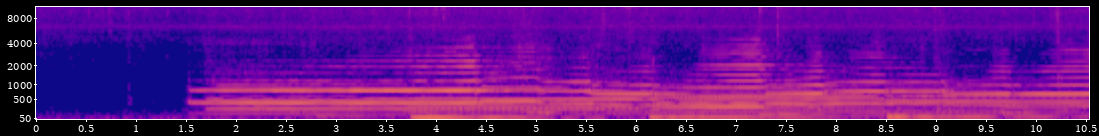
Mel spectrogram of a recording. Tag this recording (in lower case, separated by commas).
music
